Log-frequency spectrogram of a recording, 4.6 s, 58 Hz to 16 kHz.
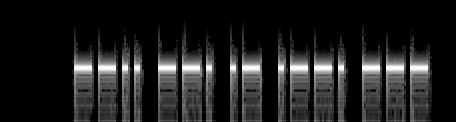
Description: Morse code, heard as a keyed tone, about 20 wpm, 700 Hz. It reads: ZGAPO
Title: Code Groups - 5 Letters - 20wpm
